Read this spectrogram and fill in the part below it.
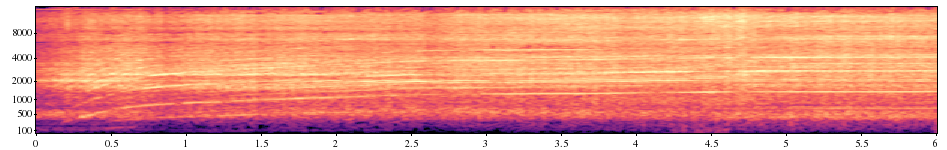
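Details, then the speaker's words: Milwaukee 4208-1 electromagnetic drill press, apparently unused, magnet on, running forward under variable speed control: smooth motor whine rises cleanly as the speed dial is turned up, then holds steady and even with no roughness. Healthy, normal running. "So you hit your magnet, turn it on, red button comes on, hit the forward, it's a variable speed control."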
